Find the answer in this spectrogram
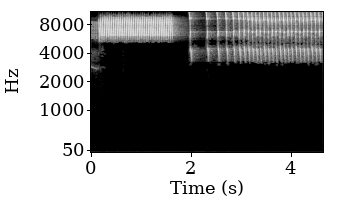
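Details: A steady, buzzy, high reel from a purple-throated sunbird, locally called kolibri ninja, followed by a few separate notes that build into a fast, regular trill of about five notes per second.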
